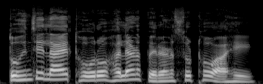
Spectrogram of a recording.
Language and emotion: Sindhi, neutral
